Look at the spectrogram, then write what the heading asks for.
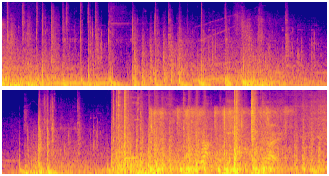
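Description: Gunfire in a competitive shooter game: scattered single shots and clicks early, a lull, then a loud stretch of rapid automatic fire near the end, with faint voices in between.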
